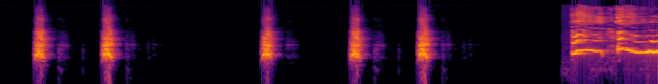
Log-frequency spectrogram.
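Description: A dog barking: five single sharp barks, two about a second apart, then three more about a second apart after a short pause. Near the end a dog starts a long, slightly wavering howl.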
